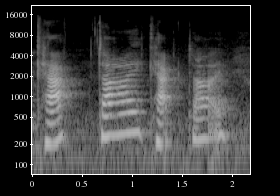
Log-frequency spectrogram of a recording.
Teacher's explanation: in cacti cacti we have kind of an unreleased K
